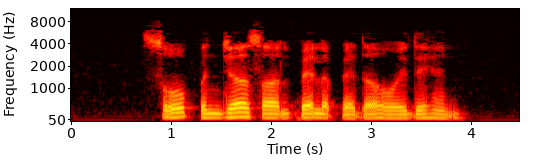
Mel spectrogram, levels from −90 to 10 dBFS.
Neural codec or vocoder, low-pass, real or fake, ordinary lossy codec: none; 10.8 kHz; real; MP3, 32 kbps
